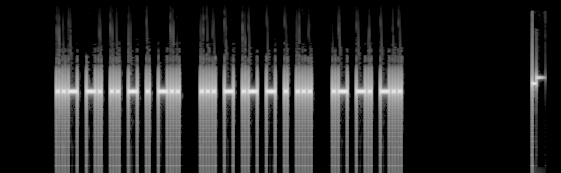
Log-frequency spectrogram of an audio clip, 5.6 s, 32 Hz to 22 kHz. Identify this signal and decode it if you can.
Morse code, heard as a keyed tone, about 40 wpm, 700 Hz. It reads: UNITED STATES AND
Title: Sets of 3 Words 40wpm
